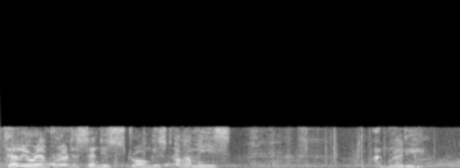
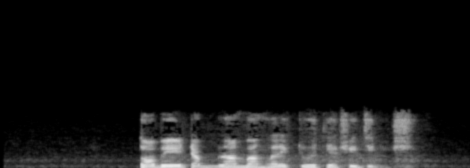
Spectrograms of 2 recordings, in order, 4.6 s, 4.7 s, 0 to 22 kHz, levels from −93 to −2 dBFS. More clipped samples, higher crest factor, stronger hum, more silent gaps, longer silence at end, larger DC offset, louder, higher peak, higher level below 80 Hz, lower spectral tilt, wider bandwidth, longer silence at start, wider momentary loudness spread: neither; about the same, 18 dB vs 18 dB; neither; neither; second, 0 s vs 0.6 s; first, 0.1% vs under 0.1%; about the same, -16 LUFS vs -16 LUFS; about the same, 0 dBFS vs -2 dBFS; about the same, -50 dBFS vs -54 dBFS; second, -4 dB/octave vs -5.5 dB/octave; second, 5.4 kHz vs 7.6 kHz; second, 0 s vs 1.4 s; about the same, 17 LU vs 15 LU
